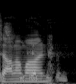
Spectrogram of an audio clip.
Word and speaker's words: Shyamalan: Shyamalan.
